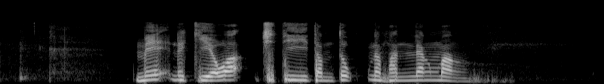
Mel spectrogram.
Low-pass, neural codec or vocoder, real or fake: 7.2 kHz; vocoder, 44.1 kHz, 128 mel bands every 256 samples, BigVGAN v2; fake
